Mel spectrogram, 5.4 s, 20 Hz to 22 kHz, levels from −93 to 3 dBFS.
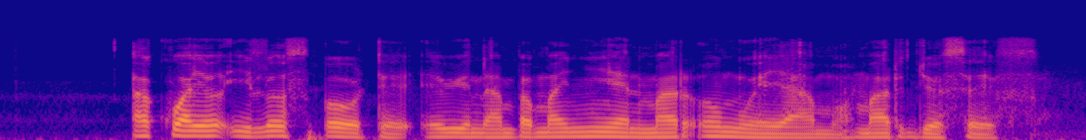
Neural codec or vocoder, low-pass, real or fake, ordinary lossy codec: codec, 16 kHz, 8 kbps, FunCodec, trained on LibriTTS, 25 frames a second; none; fake; none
